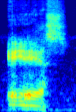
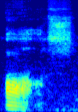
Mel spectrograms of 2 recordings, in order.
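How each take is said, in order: First: It is said with an American accent. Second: It is said with a British accent. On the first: "Americans say bottom, ... They say ass" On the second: "We say ass"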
